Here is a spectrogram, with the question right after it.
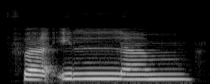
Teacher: درمیان میں آنے والی نون ساکن جو ہے اس کی آواز ختم ہو جائے گی۔ اس کو ہم پڑھیں گے فَإِن لَّم، یعنی کہ اس کو اگر ہم پڑھیں فَإِن لَّم نون ساکن کو ادا کریں تو یہ درست نہیں ہوگا، اس کو ہم نے ملانا ہے لام کے ساتھ۔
